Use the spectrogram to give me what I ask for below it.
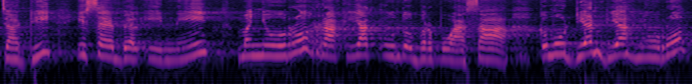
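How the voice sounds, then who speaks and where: A woman Sunday school teacher telling a story to children, animated and often asking them questions. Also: high voice, takes it slowly, in a large hall. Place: church.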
